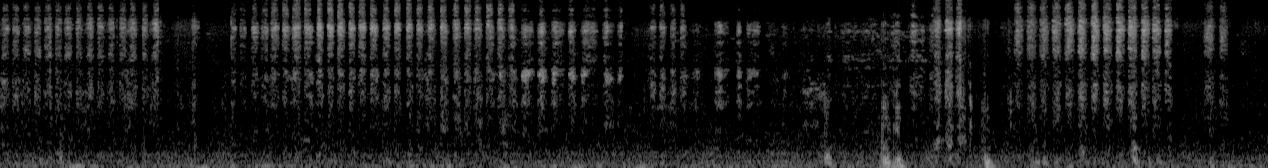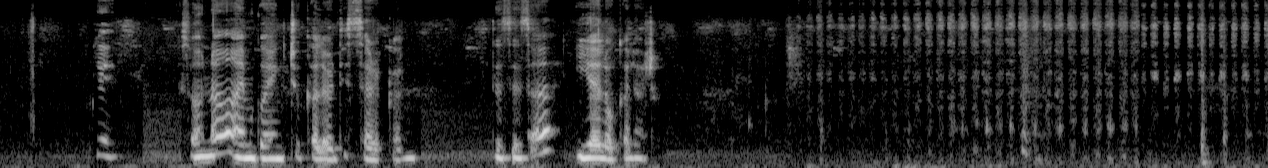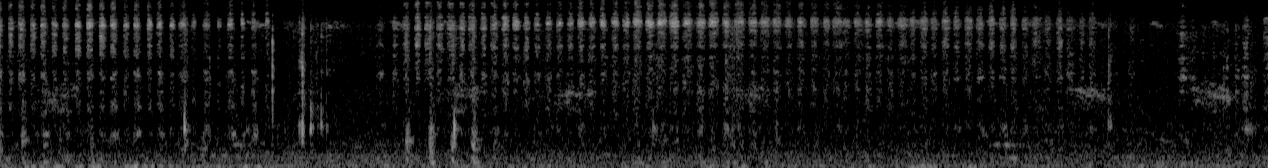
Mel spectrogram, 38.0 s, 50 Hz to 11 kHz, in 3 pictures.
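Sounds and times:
pencil scratching on paper: 0.0 - 7.9, 8.9 - 12.4, 20.6 - 28.1, 29.2 - 36.4.

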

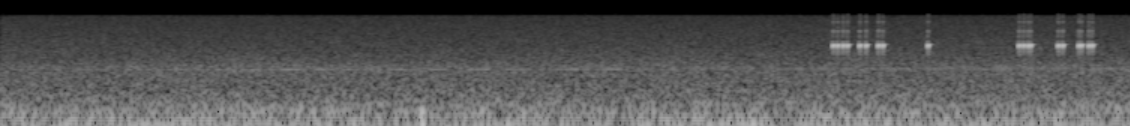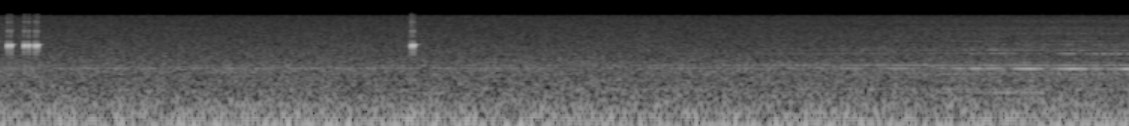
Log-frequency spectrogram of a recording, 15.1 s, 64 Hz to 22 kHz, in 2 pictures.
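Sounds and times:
steady hiss and low rumble: 0.0 - 15.0
high electronic beeps: 5.6 - 6.0, 6.8 - 7.8.

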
